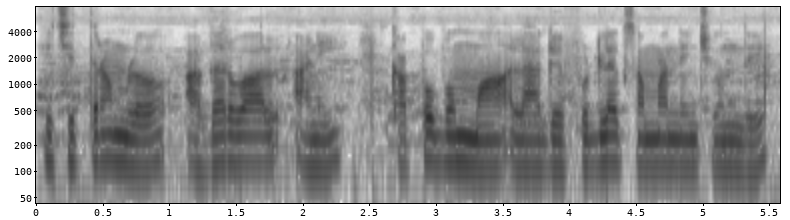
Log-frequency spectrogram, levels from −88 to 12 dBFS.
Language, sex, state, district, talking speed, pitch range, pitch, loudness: Telugu, male, Telangana, Komaram Bheem, 120 wpm, 115-130 Hz, 120 Hz, -17 LUFS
